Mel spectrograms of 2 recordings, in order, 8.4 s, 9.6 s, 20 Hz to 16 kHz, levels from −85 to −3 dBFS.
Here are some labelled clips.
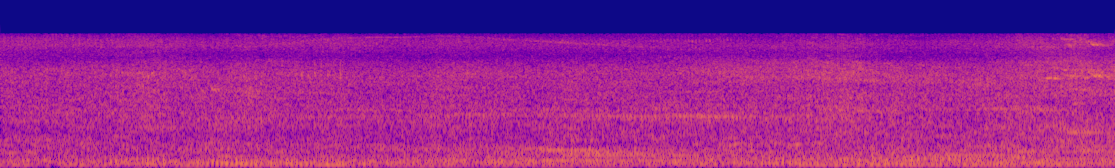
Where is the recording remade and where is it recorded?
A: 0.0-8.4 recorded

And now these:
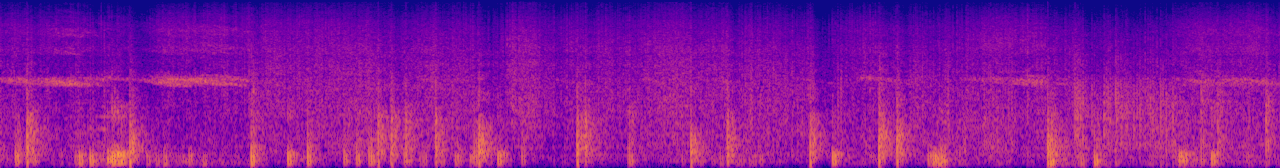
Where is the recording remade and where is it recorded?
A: 0.0-7.8 recorded; 7.8-9.6 remade

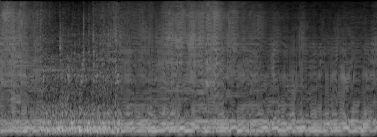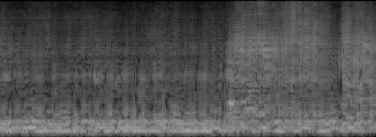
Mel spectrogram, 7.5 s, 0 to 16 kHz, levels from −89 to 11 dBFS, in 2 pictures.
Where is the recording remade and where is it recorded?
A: 0.0-0.4 remade; 0.4-1.2 recorded; 1.2-7.5 remade

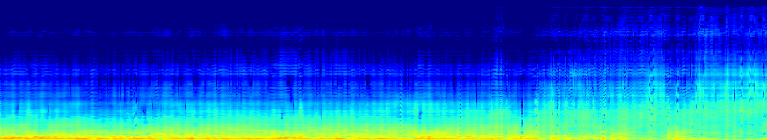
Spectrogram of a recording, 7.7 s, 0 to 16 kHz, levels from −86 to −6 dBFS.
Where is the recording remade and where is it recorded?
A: 0.0-7.7 remade

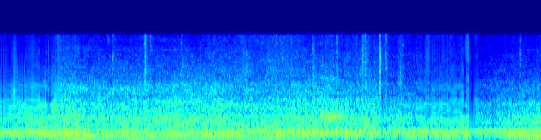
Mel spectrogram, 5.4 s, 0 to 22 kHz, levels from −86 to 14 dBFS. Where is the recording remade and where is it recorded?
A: 0.0-0.6 remade; 0.6-4.2 recorded; 4.2-4.8 remade; 4.8-5.4 recorded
